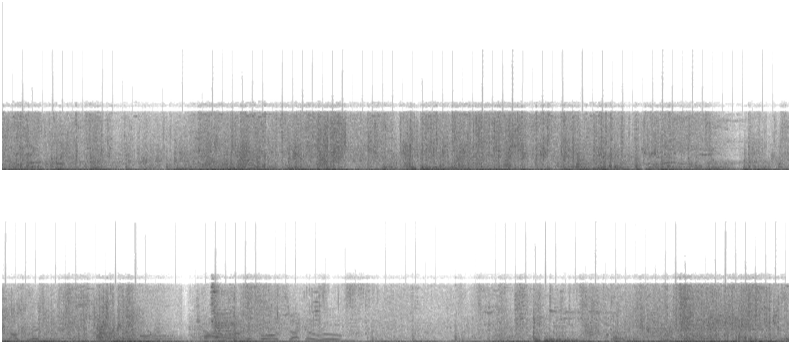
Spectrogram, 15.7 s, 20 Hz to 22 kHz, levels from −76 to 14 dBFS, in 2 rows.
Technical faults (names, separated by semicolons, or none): resampler restarted on every block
